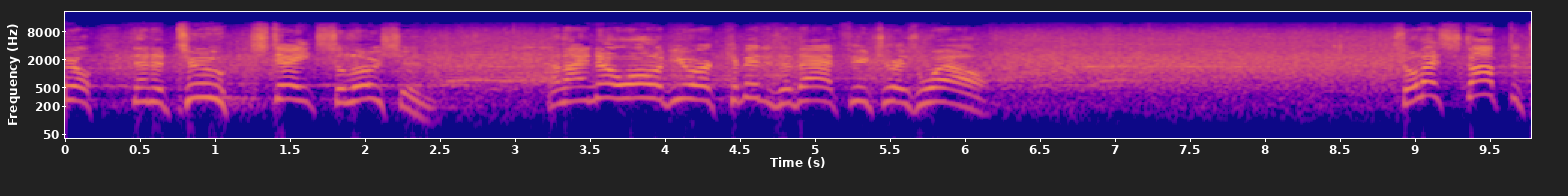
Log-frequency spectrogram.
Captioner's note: applause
